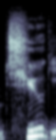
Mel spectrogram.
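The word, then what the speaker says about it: cheugy: So Chugi.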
